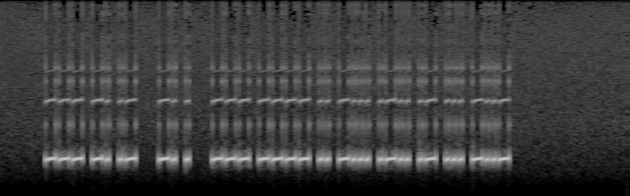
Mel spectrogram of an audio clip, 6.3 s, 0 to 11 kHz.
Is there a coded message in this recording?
Yes: Morse code (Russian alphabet) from 0.4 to 5.2 s, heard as a keyed tone, machine-sent, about 36 wpm, 640 Hz. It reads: ОНА НЕ ОШИБЛАСЬ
